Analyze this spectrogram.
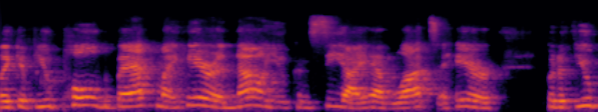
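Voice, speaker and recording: This woman has an American accent and a fairly high, somewhat breathy voice. She speaks at a moderate pace with ordinary pitch variation. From Wisconsin, US. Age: 50s. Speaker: functional medicine practitioner. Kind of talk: interview.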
